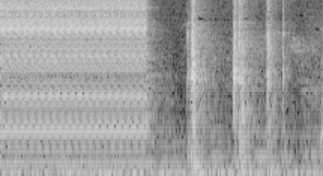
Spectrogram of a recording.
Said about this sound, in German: Was? Ja, nicht schon wieder. Jetzt klingelt's bei mir. Hat man denn nie seine Ruhe?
